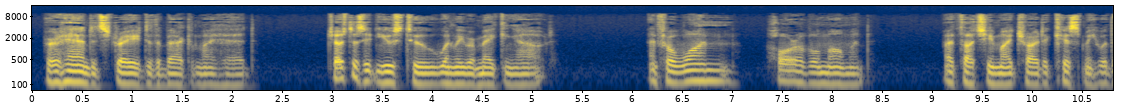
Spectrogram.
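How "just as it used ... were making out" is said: plain reading voice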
